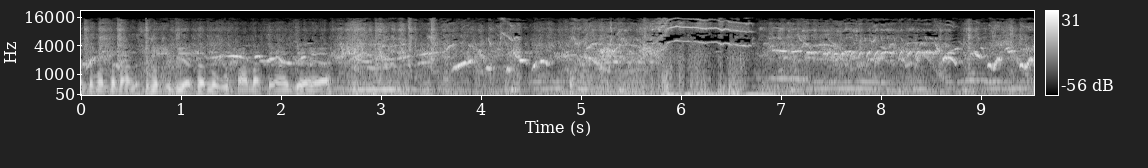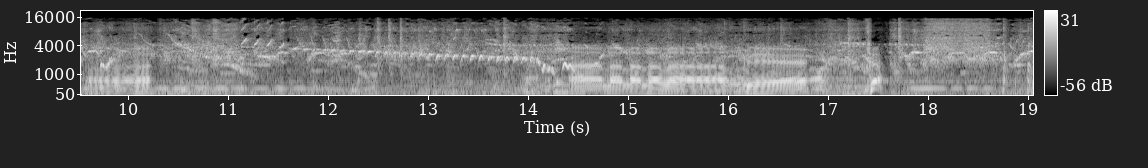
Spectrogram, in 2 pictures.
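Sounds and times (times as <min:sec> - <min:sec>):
songbirds singing: 0:00.0 - 0:19.0.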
